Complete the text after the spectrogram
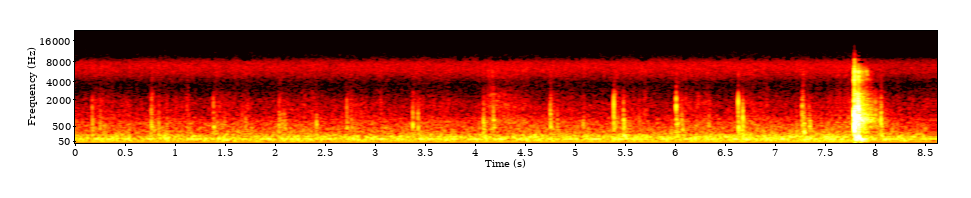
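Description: Footsteps walk steadily along a hallway.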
